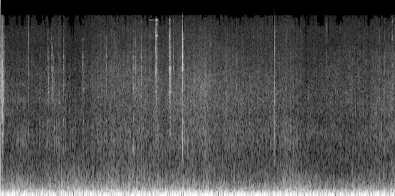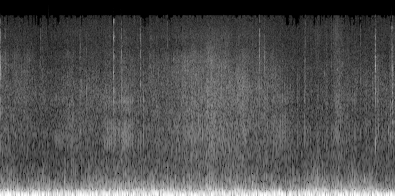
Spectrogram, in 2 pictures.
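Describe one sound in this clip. Strong wind rumbles steadily outdoors.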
